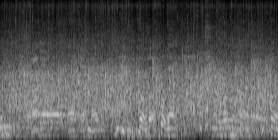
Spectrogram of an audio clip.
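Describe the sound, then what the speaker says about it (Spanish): A large audience at a church anniversary celebration gives loud, sustained applause filling the hall, continuous and dense, with voices faintly mixed in under the clapping. "I would like you to clap and give a welcome to my wife."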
